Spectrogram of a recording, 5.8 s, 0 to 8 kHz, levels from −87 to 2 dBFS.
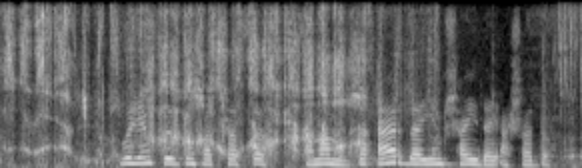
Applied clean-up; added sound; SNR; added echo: none; Domestic sounds, home sounds; 4 dB; none.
